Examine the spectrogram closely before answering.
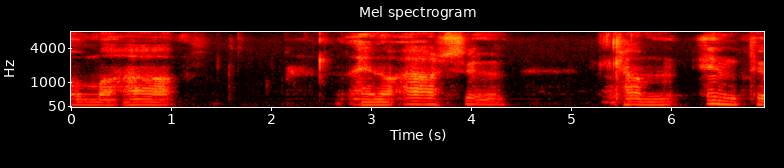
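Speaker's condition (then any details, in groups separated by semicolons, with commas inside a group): Motor neuron disease; terminal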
